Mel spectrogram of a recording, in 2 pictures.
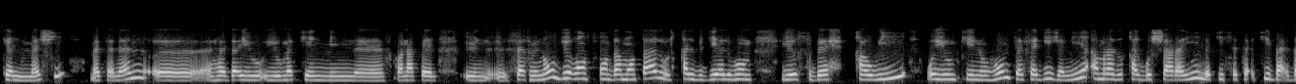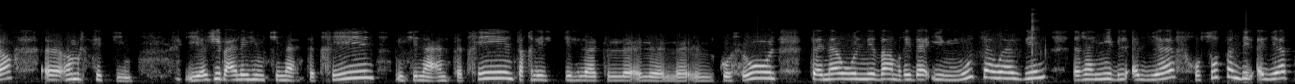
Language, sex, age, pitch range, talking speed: Arabic, female, 40-59, 205-260 Hz, 90 wpm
